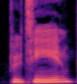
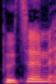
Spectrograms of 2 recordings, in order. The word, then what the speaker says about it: poutine: Apparently in America we pronounce it poutine, but my friend who's from Quebec said it's pronounced poutine, and now I'm not allowed to pronounce it any differently, otherwise she'll kill me.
